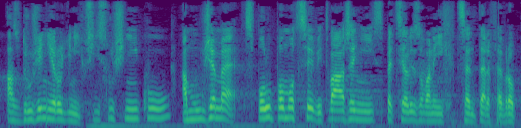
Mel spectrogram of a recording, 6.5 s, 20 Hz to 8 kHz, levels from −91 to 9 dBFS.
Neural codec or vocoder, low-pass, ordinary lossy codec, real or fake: none; none; none; real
